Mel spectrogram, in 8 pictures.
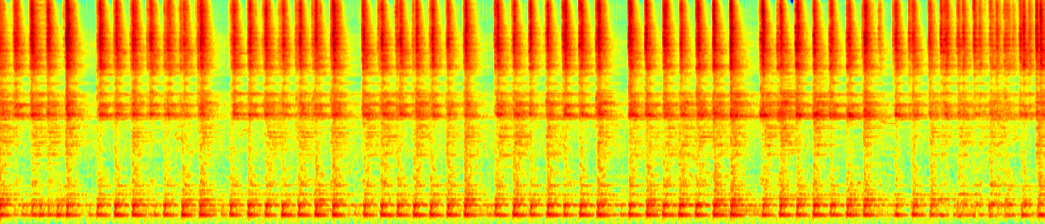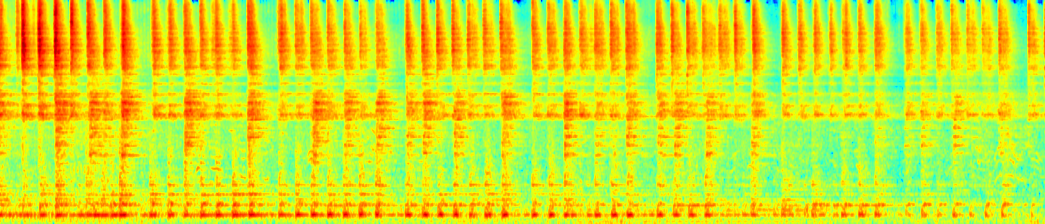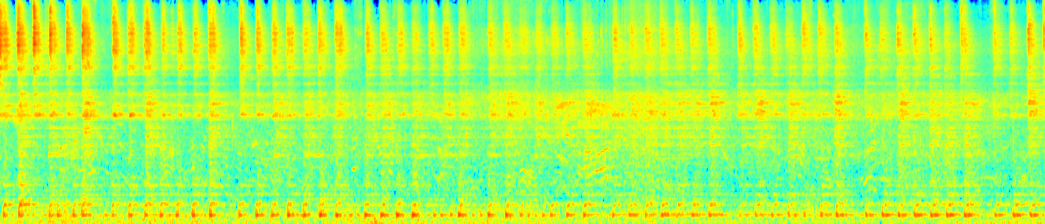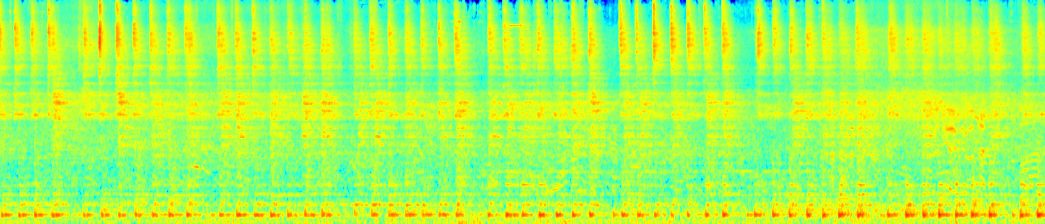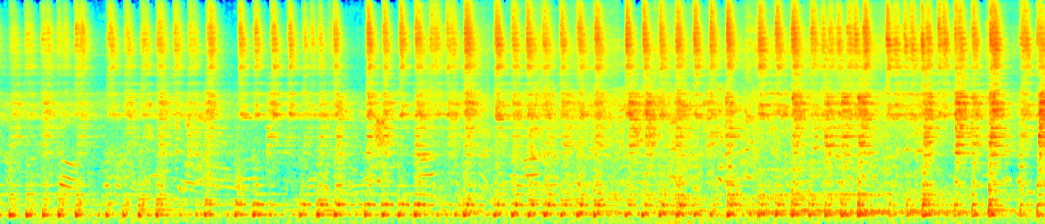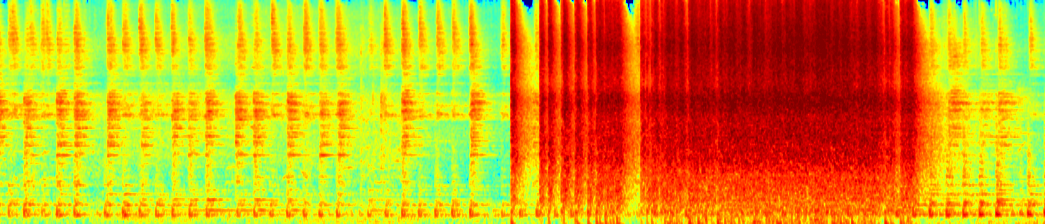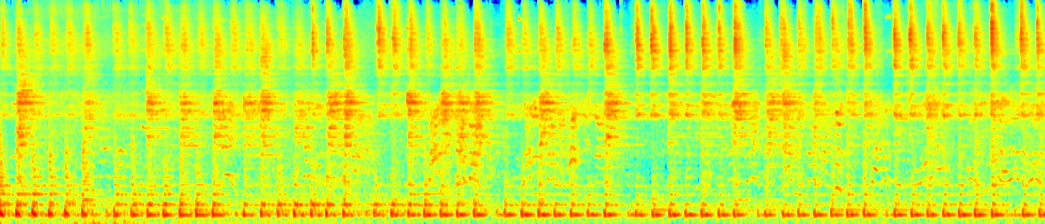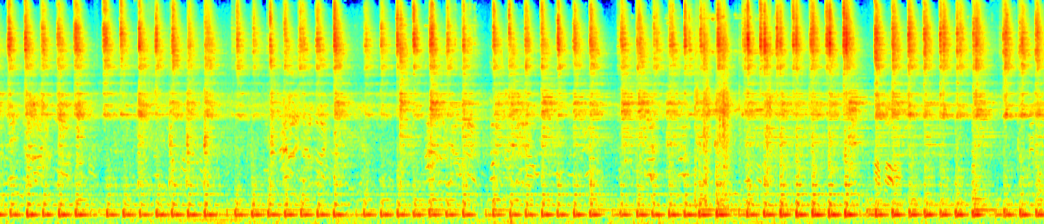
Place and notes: Ln., Beixin Rd., Tamsui Dist. - temple fair
temple fair, Fireworks and firecrackers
